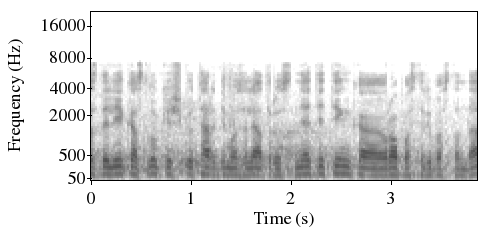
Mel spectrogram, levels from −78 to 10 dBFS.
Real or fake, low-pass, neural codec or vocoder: real; 7.2 kHz; none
